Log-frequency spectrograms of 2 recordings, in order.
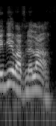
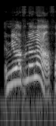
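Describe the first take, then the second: First: Said in the usual way. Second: Higher-pitched retold disbelief; incredulous repeat. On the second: Caller challenges the bank advice, higher incredulous repeat.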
